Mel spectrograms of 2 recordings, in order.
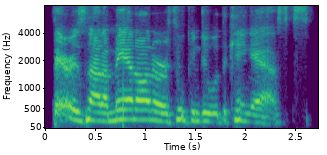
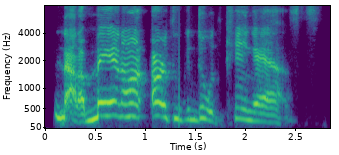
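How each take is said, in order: First: It is read in a plain, calm way. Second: It is said forcefully, with exclamation.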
